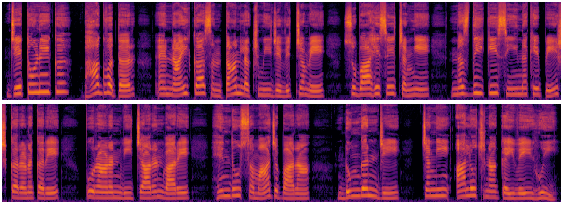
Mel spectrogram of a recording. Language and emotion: Sindhi, neutral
